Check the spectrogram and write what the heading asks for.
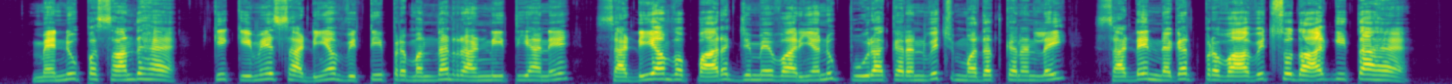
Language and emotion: Punjabi, happy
